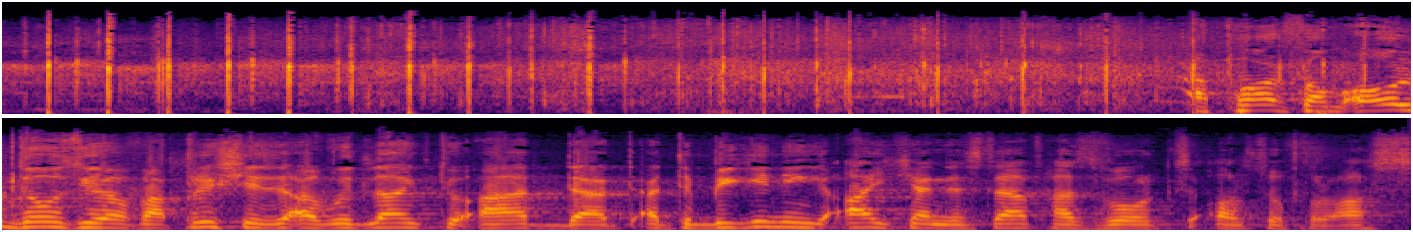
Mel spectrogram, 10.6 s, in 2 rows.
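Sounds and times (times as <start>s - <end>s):
audience applause: 0.0s - 5.8s
speech: 4.5s - 10.5s.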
